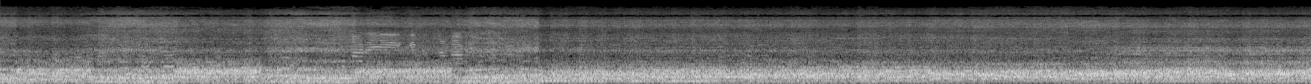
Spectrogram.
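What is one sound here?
Loud music blares through loudspeakers outdoors.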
